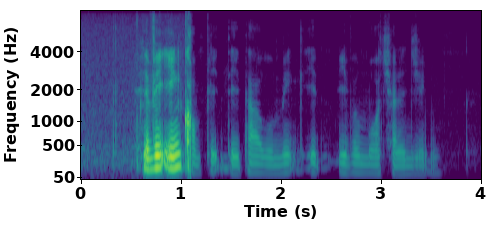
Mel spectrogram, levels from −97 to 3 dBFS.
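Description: From 1.09 s to the end, the speech collapses by about 28 dB on mono summing, the likely cause being one channel inverted, cancelling the centred content.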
